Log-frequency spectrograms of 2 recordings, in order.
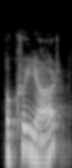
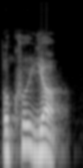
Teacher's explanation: speech we just drop the red then and it becomes yo most of the time we don't pronounce the re at the end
